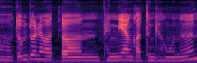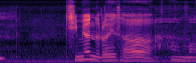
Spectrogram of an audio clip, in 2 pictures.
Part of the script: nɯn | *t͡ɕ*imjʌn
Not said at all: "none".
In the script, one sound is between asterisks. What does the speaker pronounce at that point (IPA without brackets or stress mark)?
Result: t͡ɕ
